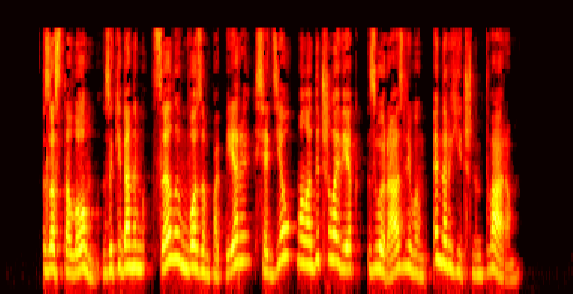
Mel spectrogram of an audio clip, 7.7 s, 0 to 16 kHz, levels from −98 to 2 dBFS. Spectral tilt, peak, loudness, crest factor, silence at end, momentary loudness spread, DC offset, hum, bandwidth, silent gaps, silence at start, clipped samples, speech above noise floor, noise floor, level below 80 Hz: -2.5 dB/octave; -2 dBFS; -22 LUFS; 20 dB; 0.75 s; 9 LU; under 0.1%; none; 11.5 kHz; none; 0.6 s; under 0.1%; over 68 dB; under -90 dBFS; -72 dBFS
